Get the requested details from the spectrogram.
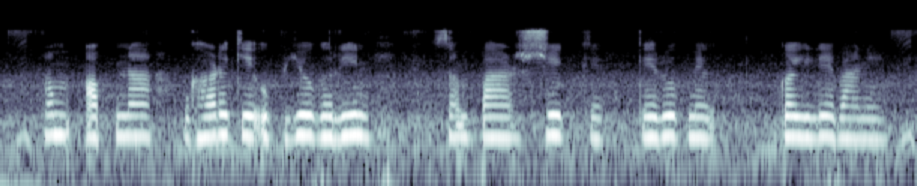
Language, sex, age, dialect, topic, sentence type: Bhojpuri, female, <18, Southern / Standard, banking, statement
